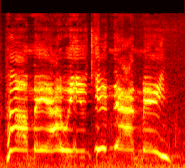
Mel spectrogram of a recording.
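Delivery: very high hammed-up panic; mock terror. Fake victim running to the cop, very high mock panic.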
